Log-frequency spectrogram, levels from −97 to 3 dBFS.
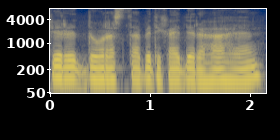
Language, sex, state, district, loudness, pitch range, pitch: Hindi, male, Arunachal Pradesh, Papum Pare, -16 LUFS, 105-115 Hz, 110 Hz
